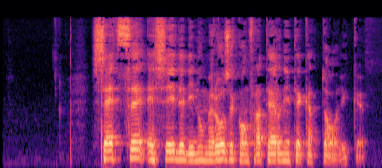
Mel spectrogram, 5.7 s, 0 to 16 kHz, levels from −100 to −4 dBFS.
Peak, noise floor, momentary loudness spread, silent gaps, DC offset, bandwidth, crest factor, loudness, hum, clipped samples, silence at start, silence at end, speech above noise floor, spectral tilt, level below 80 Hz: -2 dBFS; -69 dBFS; 11 LU; none; under 0.1%; 11.5 kHz; 18 dB; -18 LUFS; none; under 0.1%; 1.4 s; 0.3 s; 50 dB; -4 dB/octave; -54 dBFS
